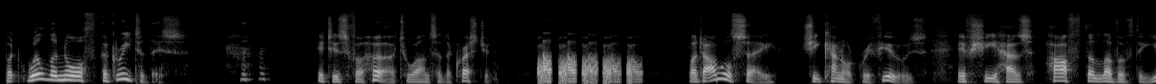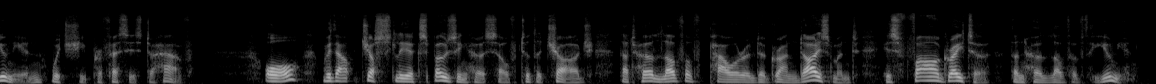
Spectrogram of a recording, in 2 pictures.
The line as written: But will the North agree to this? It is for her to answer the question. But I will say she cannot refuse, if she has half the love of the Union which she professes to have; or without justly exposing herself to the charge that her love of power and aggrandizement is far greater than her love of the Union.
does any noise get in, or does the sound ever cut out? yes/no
yes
